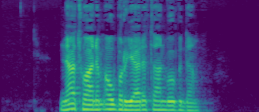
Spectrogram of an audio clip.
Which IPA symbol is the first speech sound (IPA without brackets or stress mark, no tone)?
n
